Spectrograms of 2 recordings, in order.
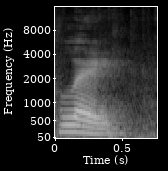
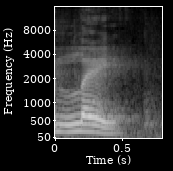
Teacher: when you say the whole word play the l is typically voiceless and very different from the l in lay lay is clearly voiced play it's devoiced say the l at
